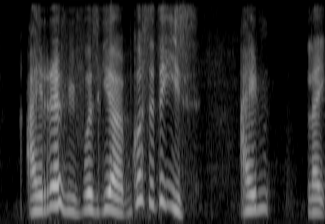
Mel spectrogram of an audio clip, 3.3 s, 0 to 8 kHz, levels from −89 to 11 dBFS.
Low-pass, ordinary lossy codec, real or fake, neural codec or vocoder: 7.2 kHz; Opus, 32 kbps; real; none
